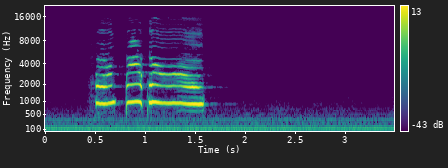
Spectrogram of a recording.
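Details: Pet parrot talking: three clear voiced, tonal word-like sounds in quick succession, the last drawn out and steady, then quiet with a low steady hum behind.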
